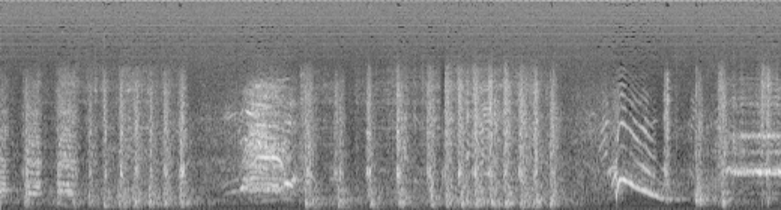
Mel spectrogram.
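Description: Marching band drumline playing a fast, rhythmic cadence of drum strokes with crash cymbals. A short wavering pitched sound comes about three seconds in, and a falling pitched glide about eight seconds in.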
